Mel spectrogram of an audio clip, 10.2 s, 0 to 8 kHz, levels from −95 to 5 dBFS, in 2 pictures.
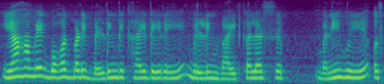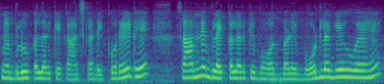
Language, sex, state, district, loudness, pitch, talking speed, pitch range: Hindi, female, Bihar, Bhagalpur, -19 LUFS, 230 Hz, 205 wpm, 210-250 Hz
